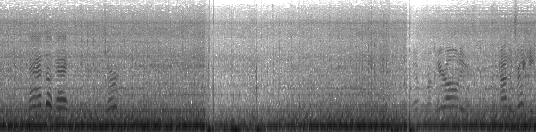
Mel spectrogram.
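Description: Motorcycle engines idling steadily, a low even rumble, with a man's voice over it in the first couple of seconds and again near the end; the level drops a little about four seconds in.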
